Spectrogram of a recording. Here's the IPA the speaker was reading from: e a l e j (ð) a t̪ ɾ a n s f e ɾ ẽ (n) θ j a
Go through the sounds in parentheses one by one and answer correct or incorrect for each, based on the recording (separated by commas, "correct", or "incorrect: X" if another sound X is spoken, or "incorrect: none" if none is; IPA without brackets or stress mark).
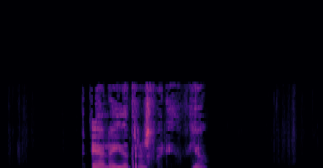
correct, correct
